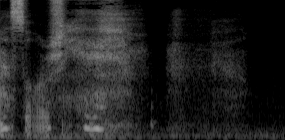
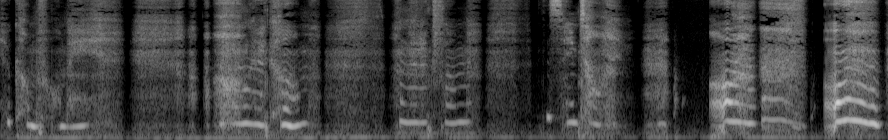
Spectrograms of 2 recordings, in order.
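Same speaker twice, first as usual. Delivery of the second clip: high, breathless cries, swelling loud then easing; climactic moaning; 6 semitones higher, 15 dB louder than usual. Acted. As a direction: gasp and moan urgently through the words. Acted climax in intimate roleplay.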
